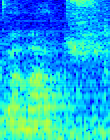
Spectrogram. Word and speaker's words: Thanatos: É Thanatos ou Thanatos? É Thanatos. Thanatos.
